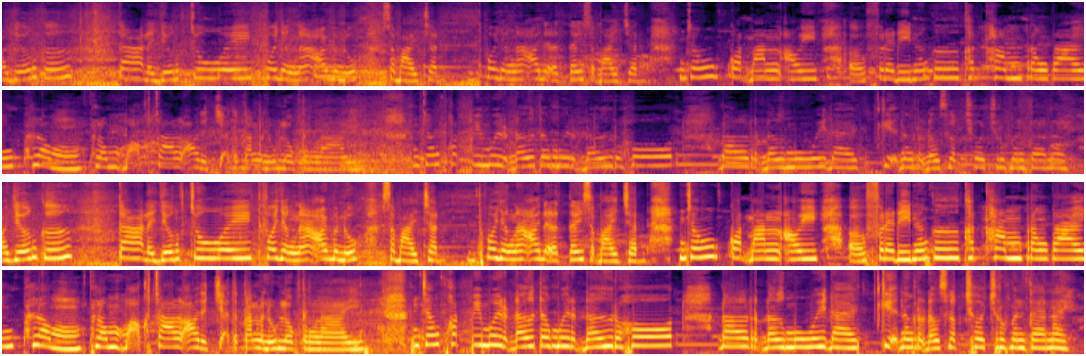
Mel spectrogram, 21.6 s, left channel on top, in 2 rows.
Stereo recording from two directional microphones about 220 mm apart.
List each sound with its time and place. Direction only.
0.1 s speech: 45° right (ahead or behind)
1.1 s a sound: 40° right (ahead or behind)
4.9 s speech: 45° right (ahead or behind)
8.1 s a sound: 40° right (ahead or behind)
13.0 s speech: 40° right (ahead or behind)
18.0 s speech: 50° right (ahead or behind)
